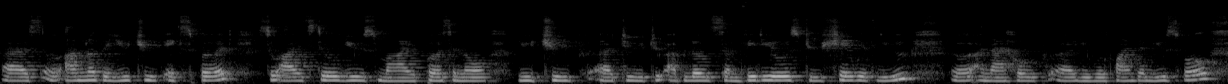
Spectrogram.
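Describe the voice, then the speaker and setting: In a Burmese accent, a woman speaks at a fairly slow pace with a fairly low, somewhat breathy voice, a dark, mellow tone and fairly even intonation. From Myanmar (Burma). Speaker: Buddhist vlogger. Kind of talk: personal vlog talk. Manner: hesitant, many fillers.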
